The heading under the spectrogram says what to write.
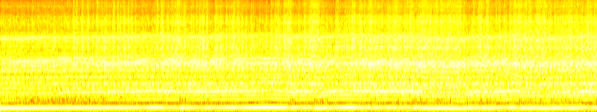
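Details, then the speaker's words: Vintage Sunbeam Mixmaster stand mixer bought on eBay, first run after unboxing with the wrong bowl: harsh buzzing motor drone, wavering raspy pitch; motor running rough, cause unknown. "that sounds horrible and it's buzzing [Applause] yeah that does not sound very healthy at all so we have the wrong bowl and that motor sounds horrible"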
